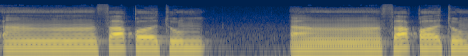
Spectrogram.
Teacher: قاف از حروف قلقله هست چون ساکن قلقله میکنیم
